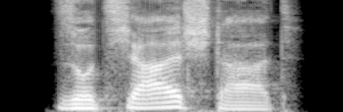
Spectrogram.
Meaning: welfare state
- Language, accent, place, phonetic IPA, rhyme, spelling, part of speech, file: German, Germany, Berlin, [zoˈt͡si̯aːlˌʃtaːt], -aːlʃtaːt, Sozialstaat, noun, De-Sozialstaat.ogg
